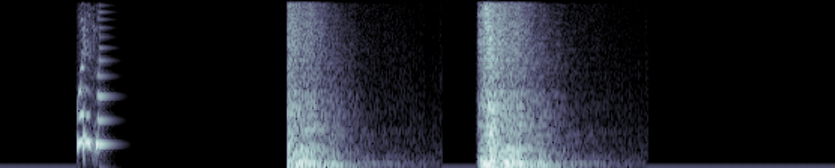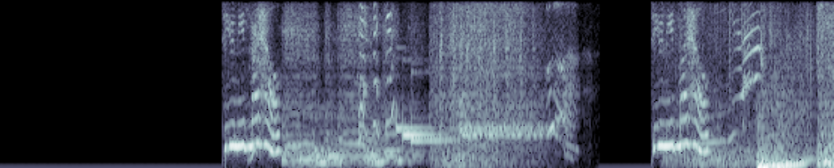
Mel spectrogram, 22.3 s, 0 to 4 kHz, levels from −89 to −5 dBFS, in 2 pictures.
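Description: The audio comes through a narrowband call path with nothing above 4 kHz, which fits G.711 A-law. From 1.32 to 3.84 s the sound stops. The last sound trails on as a fading buzz, then about 2.2 s of silence follows. Audio resumes with that stretch missing. The likely cause is a long network dropout.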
